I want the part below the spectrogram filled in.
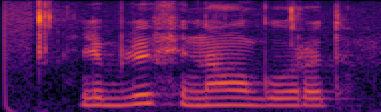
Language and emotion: Russian, neutral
